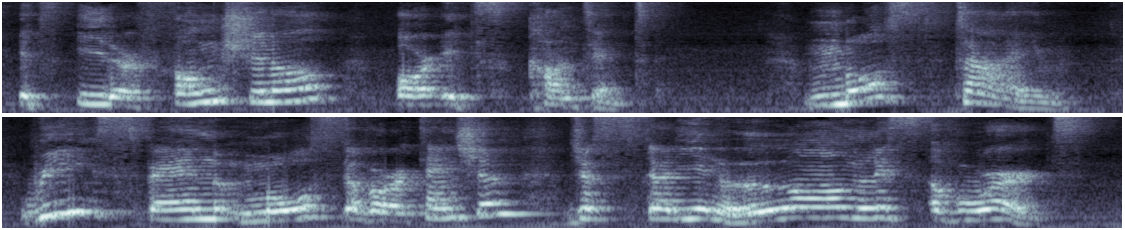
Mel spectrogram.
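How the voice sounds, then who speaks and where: Animated man teaching English. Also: sits high. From Guyana. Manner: animated, gesturing, slow emphatic example sentences. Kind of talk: classroom lesson. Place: small room by a whiteboard. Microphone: camera across the room. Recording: echoey room, voice from a distance.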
